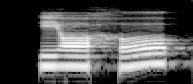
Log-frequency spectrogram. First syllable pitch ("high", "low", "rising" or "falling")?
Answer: low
